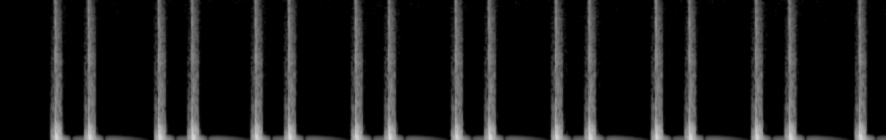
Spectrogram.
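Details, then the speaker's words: Paired finger-percussion taps over the abdominal quadrants give hollow, drum-like notes: normal tympany over the air-filled stomach and intestines. "as you percuss expect to hear timpani over air-filled organs such as the stomach or intestines"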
